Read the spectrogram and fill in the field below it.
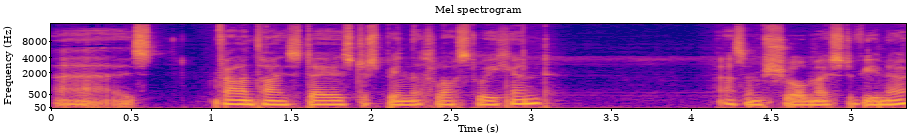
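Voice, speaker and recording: Soft-spoken and somewhat breathy, a man talks at a medium pitch in a dark, mellow tone with monotone, flat intonation. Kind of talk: poetry reading.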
